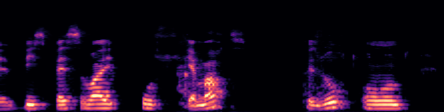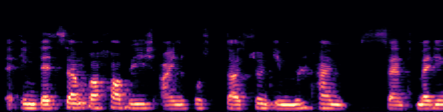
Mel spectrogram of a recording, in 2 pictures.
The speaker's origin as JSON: {"language": "German", "country": "Turkey", "second_language": "German", "said": "Ich komme aus der Türkei. Ich bin 34 Jahre alt."}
